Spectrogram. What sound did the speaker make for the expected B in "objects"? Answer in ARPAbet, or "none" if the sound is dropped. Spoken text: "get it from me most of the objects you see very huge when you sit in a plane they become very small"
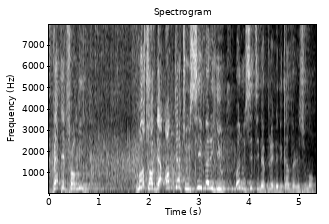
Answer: B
